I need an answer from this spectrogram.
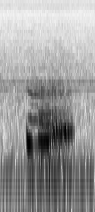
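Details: Pet cat Senyora Betsy asleep and snoring in winter, one short nasal snore lasting about a second with a buzzy tonal whine that wavers upward, steady low hum behind.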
